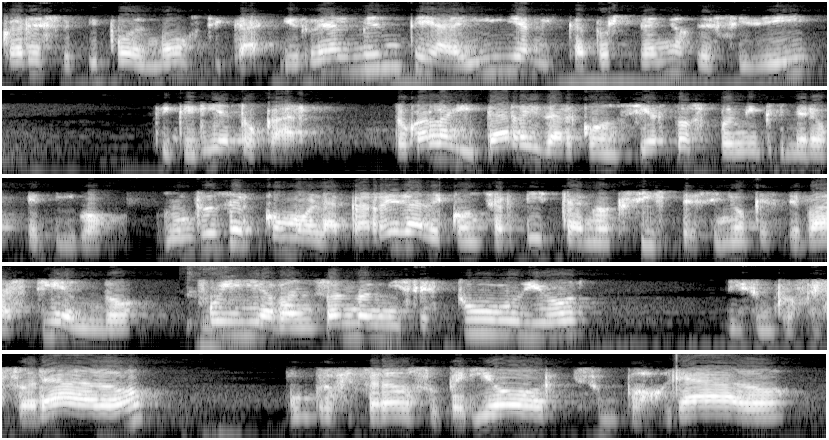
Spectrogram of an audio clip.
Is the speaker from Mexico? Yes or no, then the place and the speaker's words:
no; Mercedes, Buenos Aires Province, Argentina; Tenía 12 años y fui a un taller de guitarra en mi ciudad natal, la ciudad de Mercedes, provincia de Buenos Aires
